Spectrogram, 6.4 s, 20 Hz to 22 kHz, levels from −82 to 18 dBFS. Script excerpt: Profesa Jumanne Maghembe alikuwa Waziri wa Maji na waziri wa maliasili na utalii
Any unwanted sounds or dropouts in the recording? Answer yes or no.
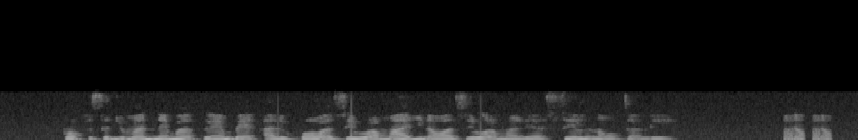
yes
